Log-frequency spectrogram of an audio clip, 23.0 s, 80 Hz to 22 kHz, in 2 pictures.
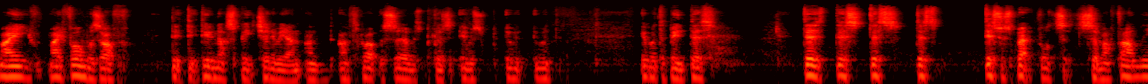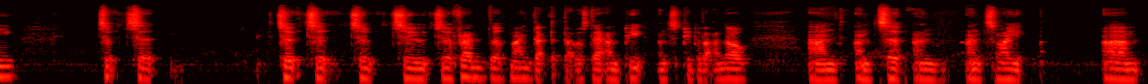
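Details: Adult man whose stutter developed over roughly the last 10-13 years, after IBS, with no stuttering growing up; finds it difficult to get words out; stuttering.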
